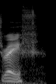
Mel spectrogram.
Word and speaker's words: Ralph: It's Rafe. It's pronounced Rafe.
